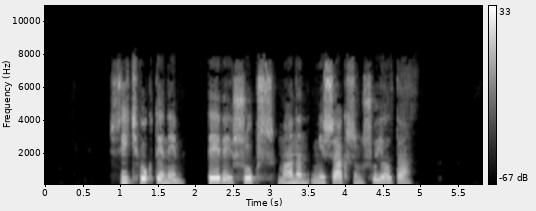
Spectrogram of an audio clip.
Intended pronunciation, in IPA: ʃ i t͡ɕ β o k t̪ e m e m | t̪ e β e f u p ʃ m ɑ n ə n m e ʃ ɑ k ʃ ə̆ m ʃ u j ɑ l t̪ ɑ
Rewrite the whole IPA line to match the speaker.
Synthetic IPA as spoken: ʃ i t͡ɕ β o k t̪ e n e m | t̪ e β e ʃ u p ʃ m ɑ n ə n m e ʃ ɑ k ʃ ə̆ m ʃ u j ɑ l t̪ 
